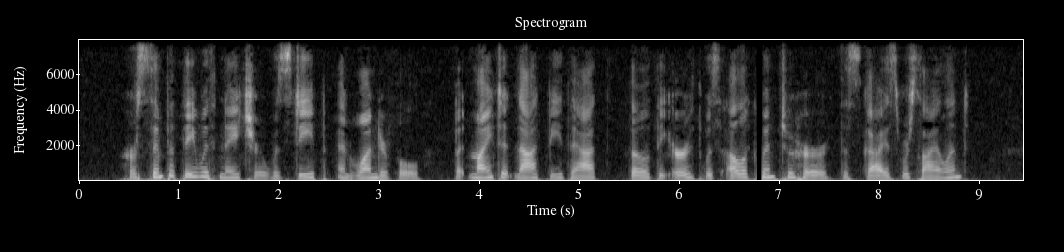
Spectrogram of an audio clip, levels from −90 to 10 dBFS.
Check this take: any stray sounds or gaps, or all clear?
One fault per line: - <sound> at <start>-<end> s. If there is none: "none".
- dropout at 6.8-6.8 s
